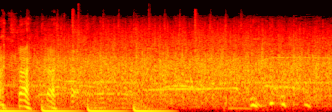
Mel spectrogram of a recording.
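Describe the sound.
Steady, dense clapping for a show's intro fills the whole stretch, with a low hum underneath at first and a few voices calling out over the applause.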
